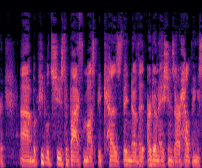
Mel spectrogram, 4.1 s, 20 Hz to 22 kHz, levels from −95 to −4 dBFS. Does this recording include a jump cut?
yes; 1 cut; at 2.9 s

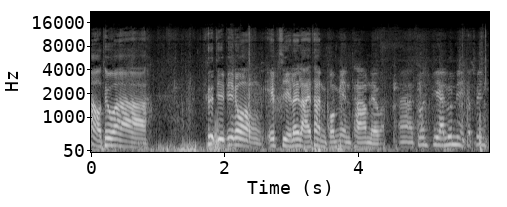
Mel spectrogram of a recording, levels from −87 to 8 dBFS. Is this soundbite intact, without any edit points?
no; 1 cut; at 4.3 s

